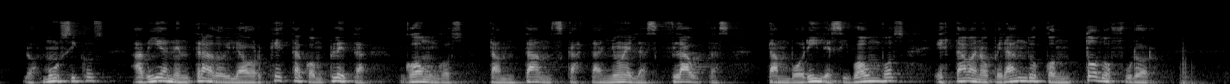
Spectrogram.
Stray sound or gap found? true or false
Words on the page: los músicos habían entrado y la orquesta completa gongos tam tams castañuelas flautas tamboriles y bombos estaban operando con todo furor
true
